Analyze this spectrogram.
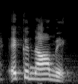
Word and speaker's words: economic: 그러면 얘는 읽을 때 S 발음을 하면 절대로 안 되겠죠. 여러분들이 여기다 S 발음 해버리면은 여러분들이 전달하고 싶은 내용에 완전히 반대되는 또는 말도 안 되는 뜻을 전달하게 되는 거예요. economic, economic, economic.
